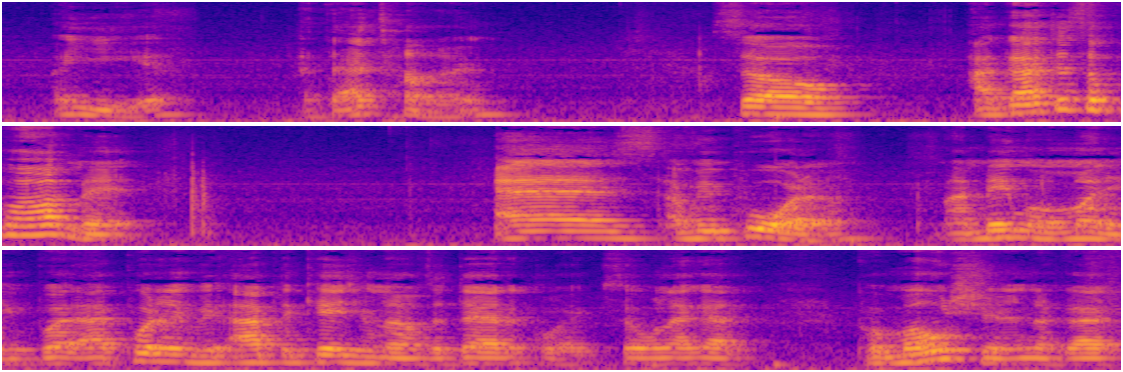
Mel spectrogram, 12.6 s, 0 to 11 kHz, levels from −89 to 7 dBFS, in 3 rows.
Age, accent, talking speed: 30-49, American, 175 wpm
